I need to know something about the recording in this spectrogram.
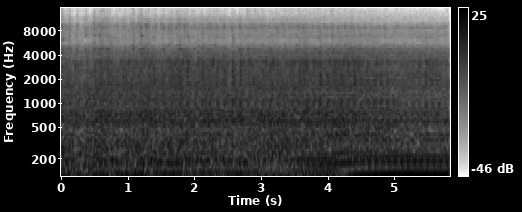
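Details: Kubota BX diesel tractor after installing a remote fuel filter and bleeding the fuel, with possible residual air in the injector pump. A loud, deep, dead-steady chug with no misses or knocks, idling to warm up. Normal smooth idle.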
